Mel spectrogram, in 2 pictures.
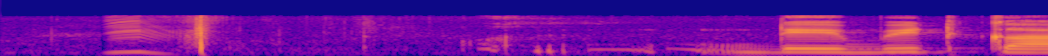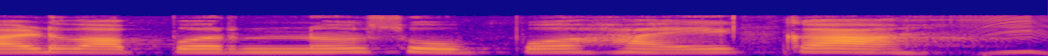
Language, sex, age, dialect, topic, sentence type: Marathi, female, 18-24, Varhadi, banking, question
